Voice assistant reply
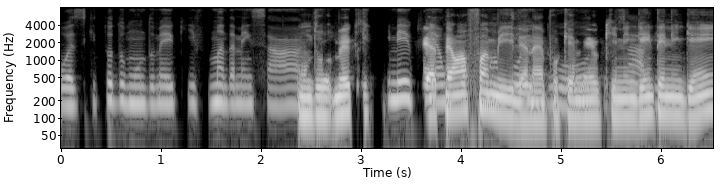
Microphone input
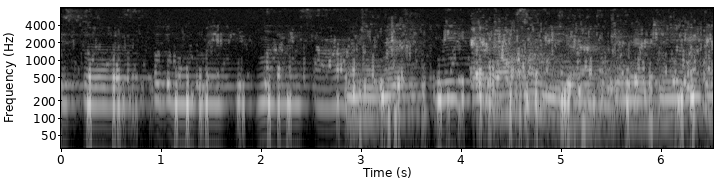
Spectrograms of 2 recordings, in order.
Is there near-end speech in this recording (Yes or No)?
No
